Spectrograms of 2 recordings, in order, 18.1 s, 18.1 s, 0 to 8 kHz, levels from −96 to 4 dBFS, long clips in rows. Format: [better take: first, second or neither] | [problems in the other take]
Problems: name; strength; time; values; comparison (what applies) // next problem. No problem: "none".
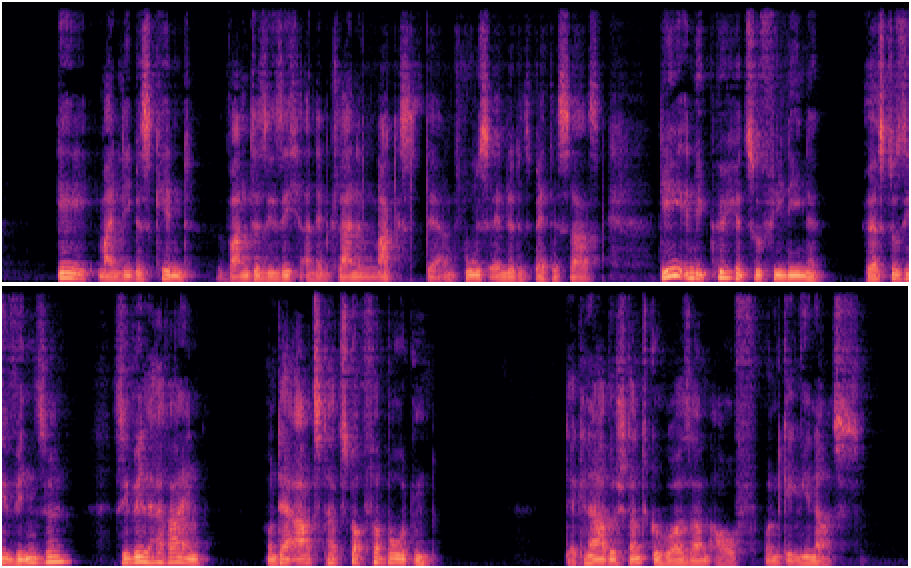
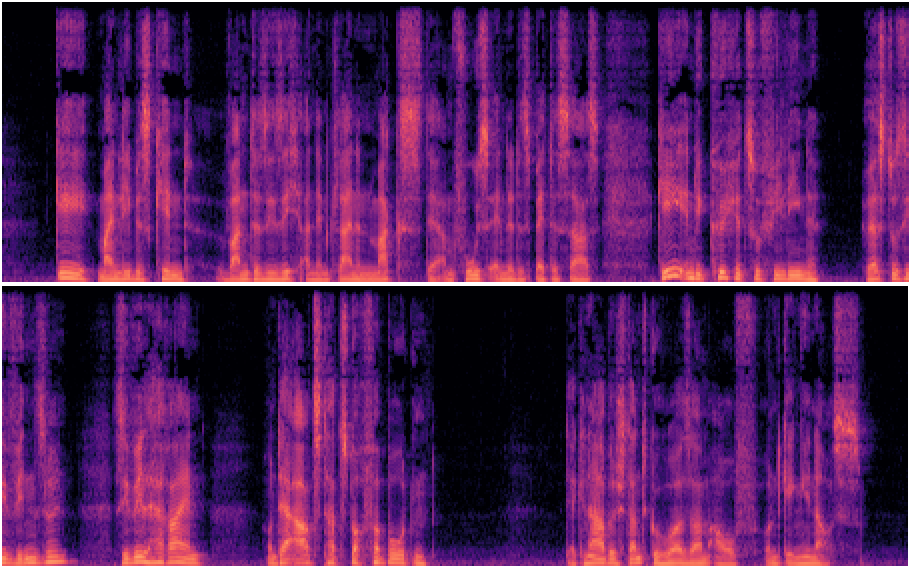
second | noise reduction (neural mask model DeepFilterNet 3)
